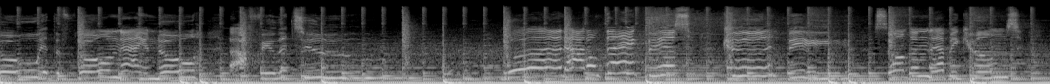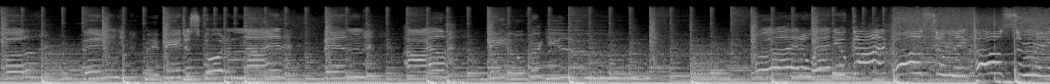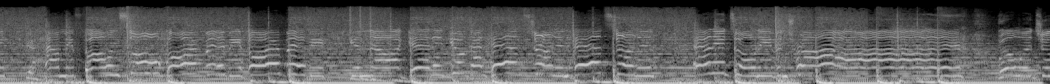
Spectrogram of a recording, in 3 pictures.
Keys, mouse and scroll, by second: 0.5 right click, 0.6-3.8 drag, 3.8 v, 3.9 click, 4.6 alt+click, 5.0 alt+shift+click, 6.4 alt+click, 6.7 ctrl+z, 6.8 click, 7.1 alt+click, 8.2 Down, 8.9 alt+click, 9.5 ctrl+z, 9.7 alt+shift+click, 10.2 Right, 10.9 click, 11.1-11.7 alt+scroll down 2, 12.1 click, 12.9 alt+scroll up 1, 13.7 alt+shift+click, 14.5 click, 14.7 scroll down 1, 15.9 click, 16.5-17.9 typing, 17.8 click, 18.2 alt+scroll up 1, 18.3-18.7 alt+scroll down 2, 19.5 alt+scroll up 1, 19.7 alt+shift+click, 21.8 alt+click, 22.2-23.7 typing, 22.5 click, 24.6 click, 28.3-28.7 alt+scroll down 1, 29.6-30.0 ctrl+scroll down 2, 30.1-30.5 scroll up 1, 30.6 click.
